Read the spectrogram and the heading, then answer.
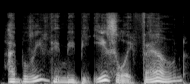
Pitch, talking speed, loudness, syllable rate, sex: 130 Hz, 220 wpm, -17 LUFS, 6.1 syllables/s, male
